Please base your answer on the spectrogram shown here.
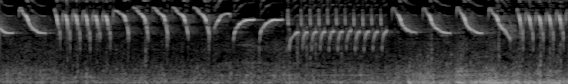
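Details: Canary delivering a varied, emotional song used as a lure for other canaries: looping slurred whistles, fast repeated notes and a pulsing rolled trill in quick succession.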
